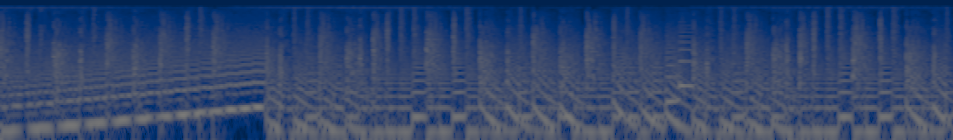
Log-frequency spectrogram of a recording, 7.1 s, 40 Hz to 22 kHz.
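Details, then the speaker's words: Sinclair ZX Spectrum +2 playing the same AY-chip music for comparison with a distorted +3: crisp, steady square-wave tune with clean notes, no buzz, crackle or muddiness; clean audio output. "Let's try the same piece on a Spectrum Plus 2, which doesn't have any kind of sound distortion."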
